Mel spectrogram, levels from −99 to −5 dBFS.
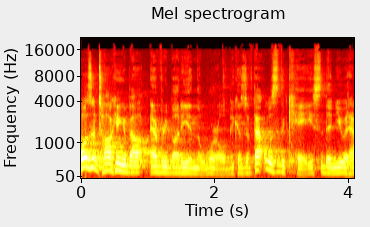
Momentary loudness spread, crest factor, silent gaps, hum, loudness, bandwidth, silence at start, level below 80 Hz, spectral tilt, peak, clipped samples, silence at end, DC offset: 10 LU; 16 dB; none; none; -18 LUFS; 18 kHz; 0 s; -62 dBFS; -4.5 dB/octave; 0 dBFS; under 0.1%; 0 s; under 0.1%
